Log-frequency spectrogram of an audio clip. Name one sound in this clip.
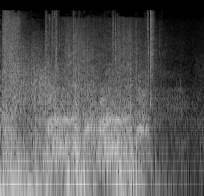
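A creature snarls and growls.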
